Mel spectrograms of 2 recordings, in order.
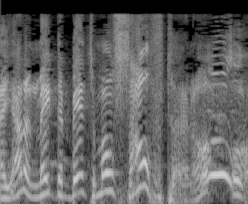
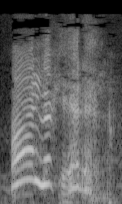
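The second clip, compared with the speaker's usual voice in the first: slow, high parental cooing; re-enacted proud parent's marvelling; doting admiration; 8 semitones higher, slower than usual. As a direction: admire the baby in a high, drawn-out voice. Father admiring baby eating.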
